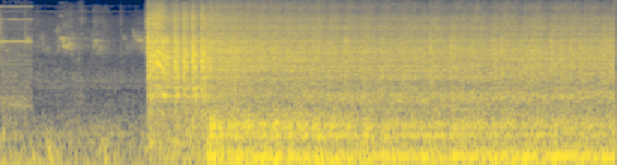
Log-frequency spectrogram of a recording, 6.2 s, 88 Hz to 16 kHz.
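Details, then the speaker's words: Rebuilt Suzuki GSX-R motorcycle, 37,000 miles, started on the key: quick start then steady even idle with a firm low beat, no ticking or rattling, no error codes; sounds amazing, normal cold start. "listen to that sounds amazing no error codes it's good"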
